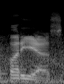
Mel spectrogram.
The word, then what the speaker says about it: Farias: it again that's how you say it lydia farias and i can get you that contact information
